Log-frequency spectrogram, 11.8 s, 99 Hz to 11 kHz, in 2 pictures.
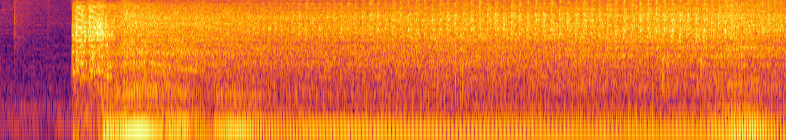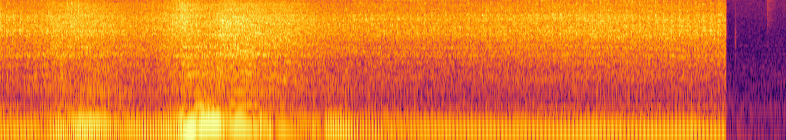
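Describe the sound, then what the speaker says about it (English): A powerful Porsche 911 Turbo S (2024, 560 horsepower) engine cranks to life with a loud roar, settles into a deep rumbling idle, then revs up sharply two or three times before cutting off. "how the Porsche Turbo S 560 horsepower engine really roars as you start it on"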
